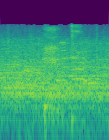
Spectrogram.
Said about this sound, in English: Savio Vega being introduced to a chorus of boos for this non-sanctioned matchup. They're booing him so over.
